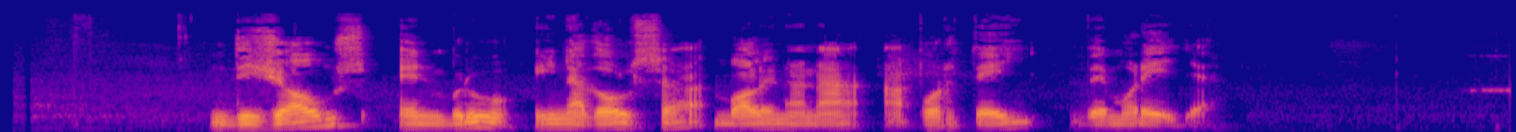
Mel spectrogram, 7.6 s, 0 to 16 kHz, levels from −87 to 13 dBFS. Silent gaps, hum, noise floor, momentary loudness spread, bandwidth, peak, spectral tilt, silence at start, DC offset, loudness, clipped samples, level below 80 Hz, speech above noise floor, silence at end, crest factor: none; none; -71 dBFS; 13 LU; 11 kHz; -2 dBFS; -5.5 dB/octave; 1.05 s; under 0.1%; -20 LUFS; under 0.1%; -56 dBFS; 51 dB; 1.55 s; 20 dB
